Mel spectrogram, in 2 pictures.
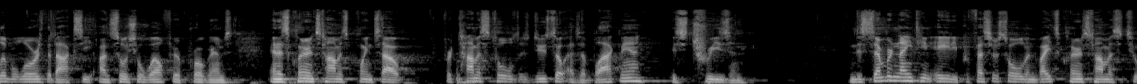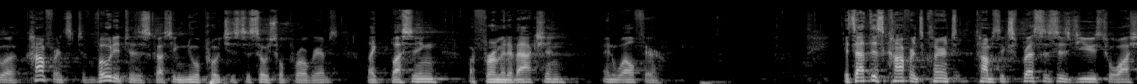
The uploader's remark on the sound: This was the topic of his Lunch Time Keynote Presentation on Saturday March 11th at the 2023 BABL Convention.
